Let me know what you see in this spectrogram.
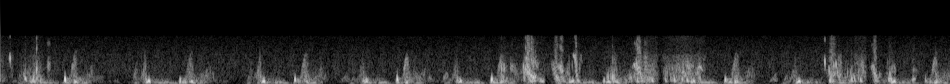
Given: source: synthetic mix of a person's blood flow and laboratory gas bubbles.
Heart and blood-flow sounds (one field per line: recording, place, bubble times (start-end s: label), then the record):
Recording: Doppler ultrasound of blood flow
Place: precordium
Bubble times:
0.00-0.04 s: bubbles
0.07-0.14 s: bubbles
0.21-0.52 s: bubbles
4.99-5.17 s: bubbles
5.20-5.46 s: bubbles
5.51-5.67 s: bubbles
5.72-5.83 s: bubbles
6.04-6.18 s: bubbles
6.28-6.59 s: bubbles
6.62-7.06 s: bubbles
8.21-8.67 s: bubbles
8.71-8.80 s: bubbles
8.86-8.99 s: bubbles
9.12-9.18 s: bubbles
From the record:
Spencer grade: 3 (all of the cardiac periods contain showers or single bubble signals, but not dominating or overriding the cardiac motion signals)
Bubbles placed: anywhere in the cardiac cycle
